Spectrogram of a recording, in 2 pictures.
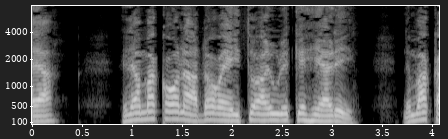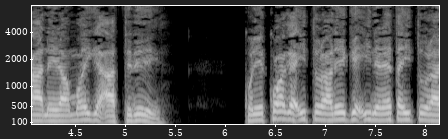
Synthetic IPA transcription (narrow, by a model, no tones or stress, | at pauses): a | ɾeɾeamakɔːnaːdɔɣɔjaitoɾaɾeuɾekeɦeaɾe | nemakaːneɾamɔiɣaateɾe | koɾekwaɣeaitoɾaɾeːɡeinɛɾɛtaitoɾa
